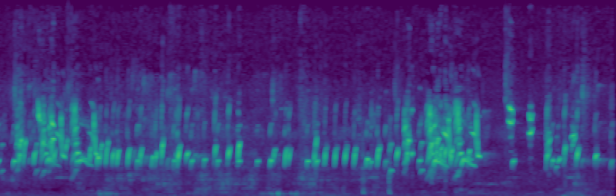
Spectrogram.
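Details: Goldfinch song from a stimulus series for teaching songbirds: dense, rapid twittering with rattling trills and squeaky notes, ending in a few isolated high chirps.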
